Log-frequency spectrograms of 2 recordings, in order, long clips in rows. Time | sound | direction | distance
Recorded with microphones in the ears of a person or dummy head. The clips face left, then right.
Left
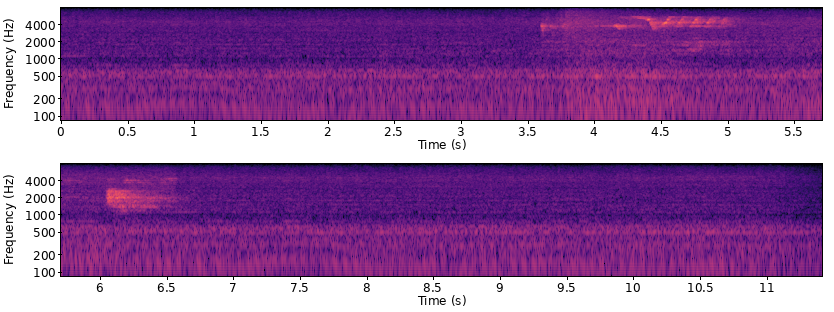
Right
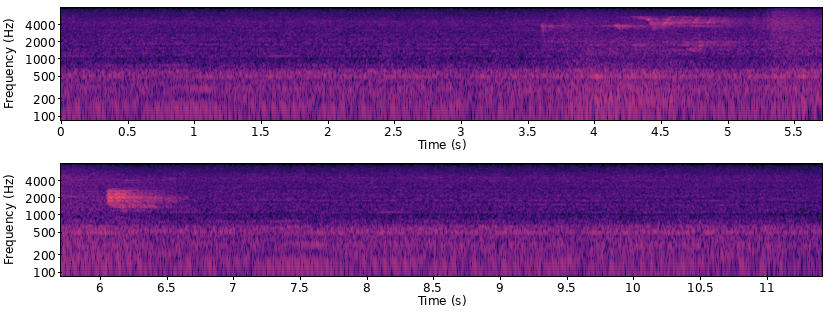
3.6 | a bird | 65° left (ahead or behind) | 2.5 m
